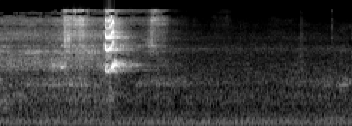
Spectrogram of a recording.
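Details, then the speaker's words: Well pump system with a waterlogged pressure tank (failed bladder, water spurts from the top valve): sharp pressure-switch clicks about two seconds apart over a low pump hum as the pump short cycles; the tank needs replacing. "so if you hear the pressure switch clicking just like what we just saw and you have water coming out of the top of the pressure tank it's time to get that pressure tank replaced that's what we refer to as a water log tank"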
